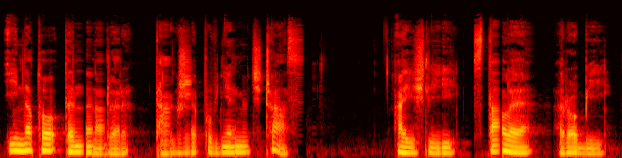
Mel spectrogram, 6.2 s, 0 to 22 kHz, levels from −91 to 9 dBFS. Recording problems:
choppy; very; 13% of the speech affected

